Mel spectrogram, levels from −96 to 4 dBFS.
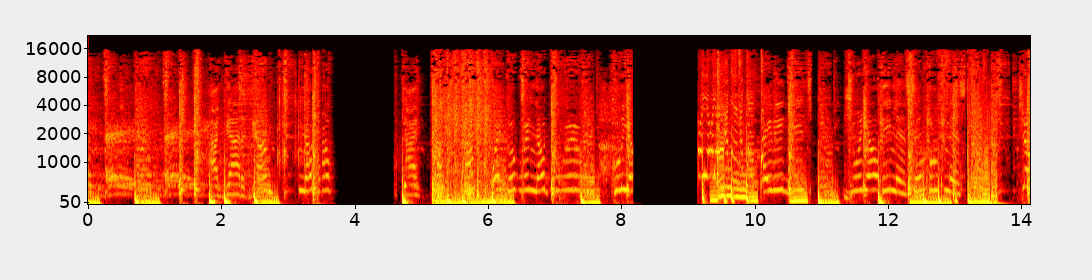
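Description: From 3.21 to 3.56 s there is repeated packet loss, and the sound turns robotic. Short holes come one after another, six of them, the longest 41 ms. Each hole is filled by stretching the last bit of sound. The patches cover about a third of this stretch. So the audio sounds choppy and metallic, with small pieces missing.

At 3.62 s the sound breaks off again, until 4.60 s. This is most likely a long network dropout. Nearly a second of audio never arrives. The gap starts with a brief smear of the last sound, held and fading. Then about 0.85 s of silence follows. When the audio returns, it has skipped ahead. The missing part is simply gone.

At 8.16 s the output stops dead in mid-flow. It stays silent for about 0.98 s, until 9.14 s. This sounds like a playback stall. The player most likely ran out of data, or its thread was held up. Nothing plays during the gap. Then the sound picks up again.

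Right after the stall, from 9.14 to 10.12 s, comes catch-up at higher speed. The player works through its backlog at double speed by resampling. Everything runs twice as fast. The pitch jumps by roughly ten semitones, giving a chipmunk-like quality. After about a second the lost time is made up. Speed and pitch then drop back to normal.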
